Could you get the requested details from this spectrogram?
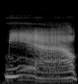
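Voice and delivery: high cat meow. Acted. Cat luring mouse.

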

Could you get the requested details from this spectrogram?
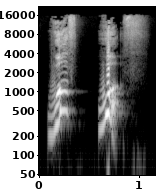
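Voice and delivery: high, loud playful woofs; mother mouse barking. Acted. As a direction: bark proudly like a dog. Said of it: "speak another language".

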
